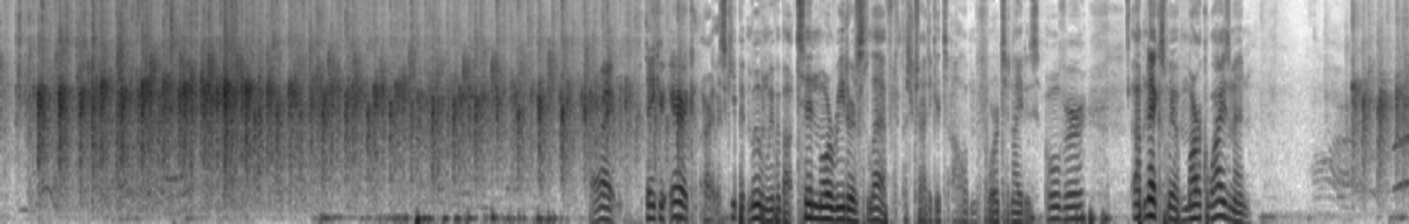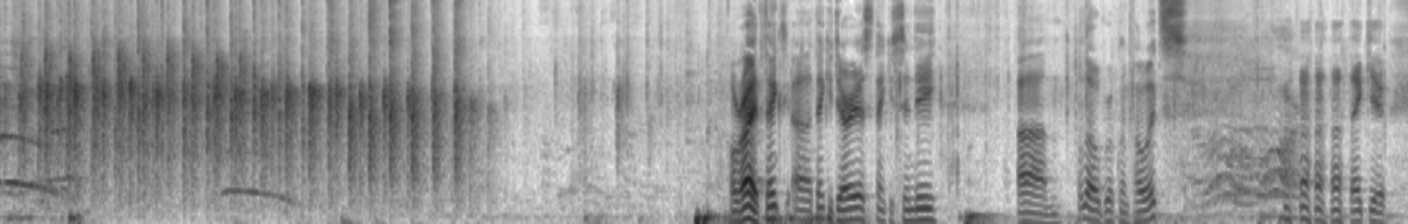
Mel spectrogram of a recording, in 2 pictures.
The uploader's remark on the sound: Brooklyn Poets Yawp open mic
